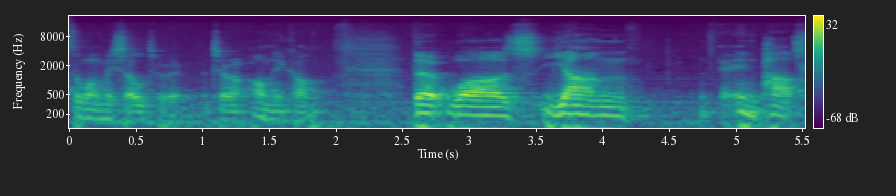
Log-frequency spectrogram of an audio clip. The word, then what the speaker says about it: Omnicom: Right, did I pronounce that correctly? You did. Omnicom.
